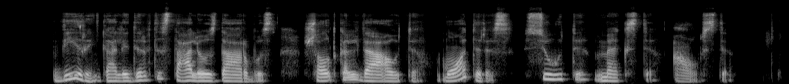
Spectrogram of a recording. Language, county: Lithuanian, Telšiai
